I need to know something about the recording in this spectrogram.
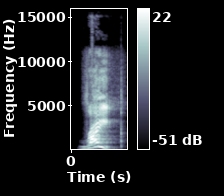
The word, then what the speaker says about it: ripe: that word second graders rip rip that's a cvc word so that is a short vowel sound a short i sound add the e on the end and turn that i into a long i sound what word does it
